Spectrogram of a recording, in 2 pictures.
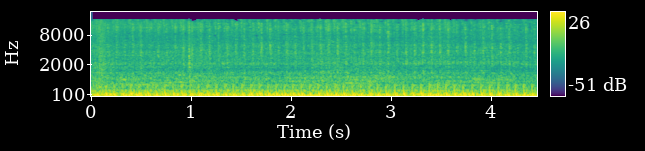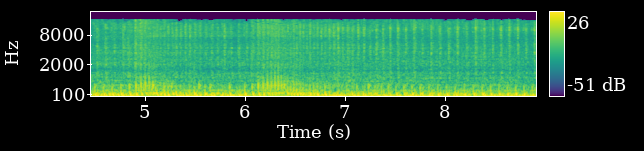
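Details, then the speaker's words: Suzuki GSX motorcycle, owner complains of rough engine sound: harsh, busy clatter throughout the engine beat, rough like a tractor, pointing to a badly slack cam chain. "Kedengaran kan, Guys, kalau ini motor suaranya enggak normal. Berisik banget di bagian permesinannya."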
